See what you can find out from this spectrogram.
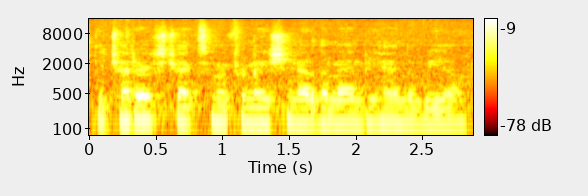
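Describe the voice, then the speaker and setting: A man streaming a game in soft ASMR style, reading story text aloud and chatting casually with viewers. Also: mid-range voice, flat delivery, fast talker, background noise. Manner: reads narrative text aloud, chats with viewers.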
